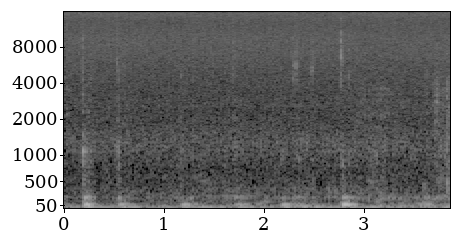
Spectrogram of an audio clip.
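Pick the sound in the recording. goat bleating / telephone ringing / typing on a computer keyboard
typing on a computer keyboard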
